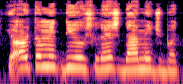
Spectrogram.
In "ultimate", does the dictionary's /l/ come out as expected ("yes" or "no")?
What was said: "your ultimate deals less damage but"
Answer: no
